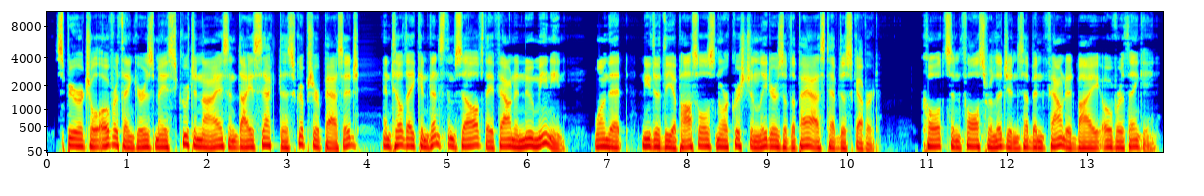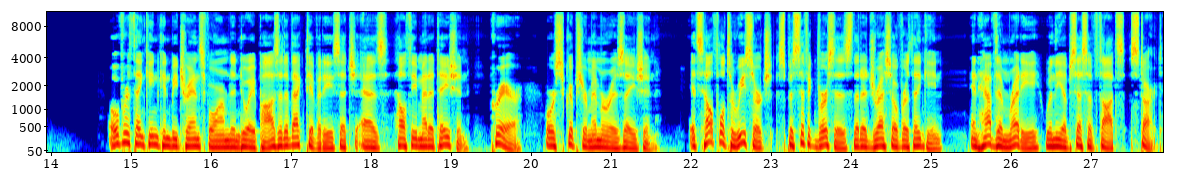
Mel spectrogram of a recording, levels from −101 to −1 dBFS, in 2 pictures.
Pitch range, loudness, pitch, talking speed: 100-125 Hz, -16 LUFS, 115 Hz, 160 wpm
